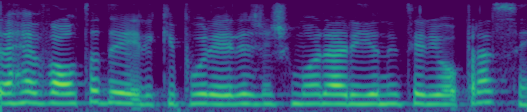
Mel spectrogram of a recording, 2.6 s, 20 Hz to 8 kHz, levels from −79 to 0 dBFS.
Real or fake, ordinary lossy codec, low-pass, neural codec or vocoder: real; none; 7.2 kHz; none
